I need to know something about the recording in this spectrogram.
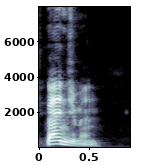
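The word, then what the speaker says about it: Binjimen: Yes, it spells B-I-N. – It's Benjamin, but it's spelled Benjamin Victor from Ohio State.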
